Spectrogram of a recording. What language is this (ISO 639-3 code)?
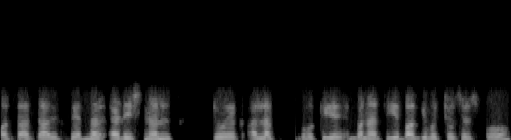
urd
